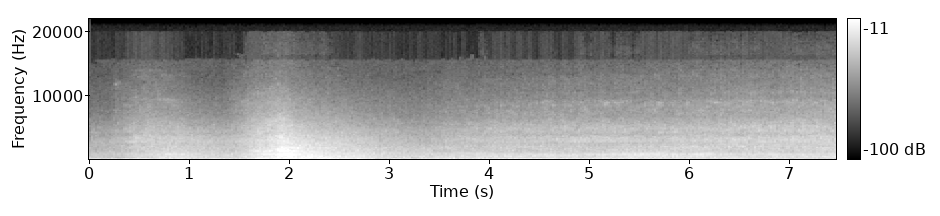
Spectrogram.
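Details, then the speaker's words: 2006 Toyota Tacoma 2TR engine, first start after refilling oil and coolant and reinstalling intake; quiet steady idle with one brief rev blip, no ticking or knocking, oil pressure light off, coolant being drawn down; normal idle. "sounds decent it's got coolant oh it's suck that coolant down going to go throw some more coolant in it"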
